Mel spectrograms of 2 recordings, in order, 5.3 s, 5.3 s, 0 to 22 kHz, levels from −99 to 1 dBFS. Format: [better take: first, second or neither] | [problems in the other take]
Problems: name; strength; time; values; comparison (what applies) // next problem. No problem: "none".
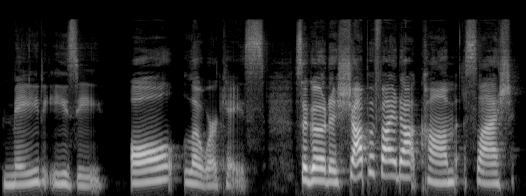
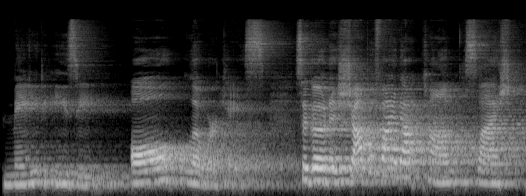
first | room echo; slight; dies away in 1.9 s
